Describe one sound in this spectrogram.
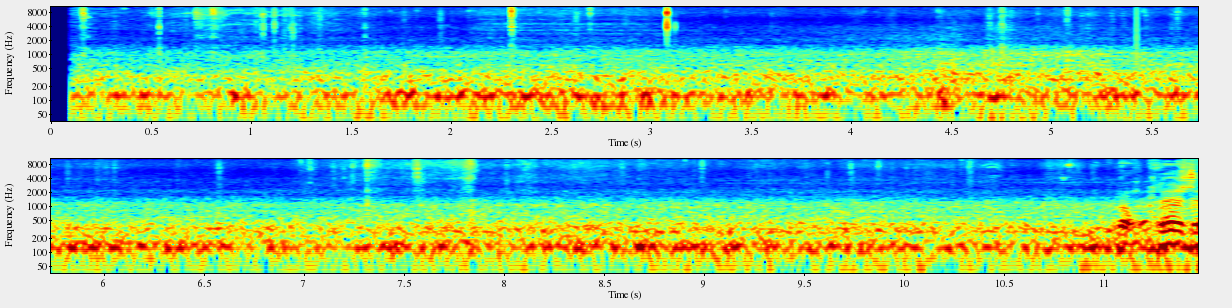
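A car rumbles steadily from inside the cabin while driving.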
